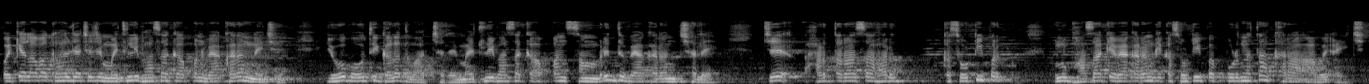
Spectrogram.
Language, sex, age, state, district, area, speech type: Maithili, male, 18-30, Bihar, Supaul, urban, spontaneous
